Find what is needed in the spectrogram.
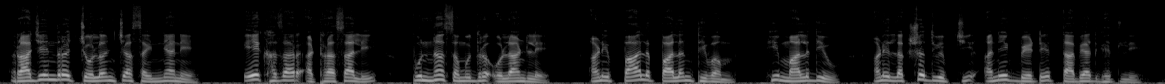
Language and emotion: Marathi, neutral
